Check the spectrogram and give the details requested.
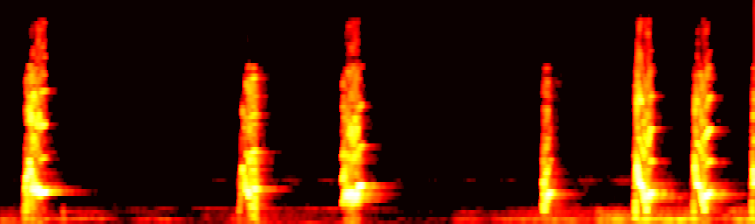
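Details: Javan myna used as a lure for wild mynas, giving loud, harsh broadband notes spaced irregularly, singly at first and then in a quicker cluster of three at the end, with brief low hum between them.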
